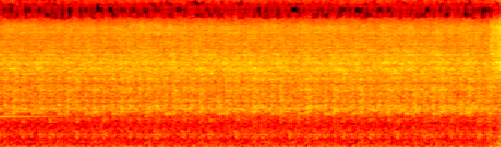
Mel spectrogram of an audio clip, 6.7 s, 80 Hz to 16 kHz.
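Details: Ram 5500 diesel, towed from Oklahoma for a failed engine, after major engine repair, started on a jump box with low batteries while watching desired versus actual fuel rail pressure: even diesel clatter, steady low rumble, no knocks or stumbles, smooth healthy idle.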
